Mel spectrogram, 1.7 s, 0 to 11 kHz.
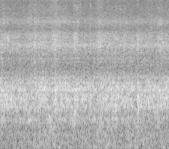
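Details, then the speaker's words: Mercedes E320 CDI driveshaft, disconnected from the differential and transmission and spun freely by hand at the flange: a rough, steady grinding whine, then silence, from a worn center support bearing; traced during a long-running driveline vibration hunt. "that means that your bearing is definitely bad"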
